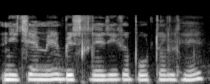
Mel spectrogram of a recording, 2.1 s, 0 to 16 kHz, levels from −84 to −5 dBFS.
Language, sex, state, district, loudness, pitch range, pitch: Hindi, female, Arunachal Pradesh, Longding, -14 LUFS, 205-210 Hz, 210 Hz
